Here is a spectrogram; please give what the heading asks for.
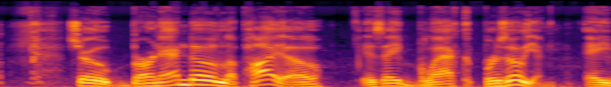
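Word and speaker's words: Lapallo: Everybody else was saying Lapalo, Lapalo, Lapalo. I used to say Lapalo, but now that people actually know that it's Lapayo, I'm going to say Lapayo. So Bernardo Lapayo is a black Brazilian, a black Hispanic.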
